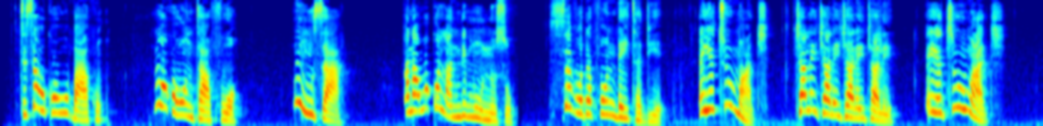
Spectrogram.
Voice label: female african and english twi commercial; vodafone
